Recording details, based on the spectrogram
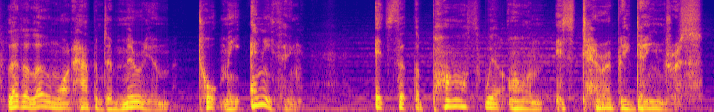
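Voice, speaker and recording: A kindly older wizard professor from a video game. He is earnest, cautious and theatrical, with lively intonation at a middle pitch. Soft music sits underneath. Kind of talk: cinematic video game acting.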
